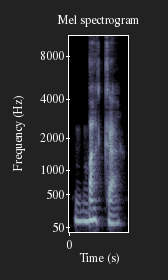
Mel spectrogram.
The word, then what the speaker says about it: vaca: A primeira que eu falei, a palavra vaca. Em espanhol você vai dizer baca.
